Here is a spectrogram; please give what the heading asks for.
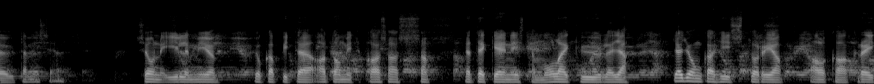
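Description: From the very start and all the way through, this speech has echo with no canceller on it. Whoever's on the far end is playing the call through a loudspeaker, their mic picks it straight back up, and nothing strips it out before it returns. So every phrase gets trailed by its own ghost, roughly a third of a second later and about 13 dB down, sounding thinner than the direct voice.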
